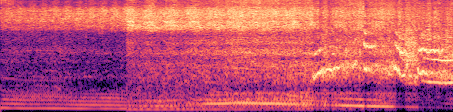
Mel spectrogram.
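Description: A second rally car engine roars as it approaches.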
